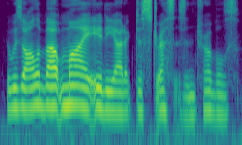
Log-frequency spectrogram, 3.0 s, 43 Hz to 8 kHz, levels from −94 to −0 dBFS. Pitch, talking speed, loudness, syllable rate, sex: 155 Hz, 180 wpm, -19 LUFS, 5.3 syllables/s, female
